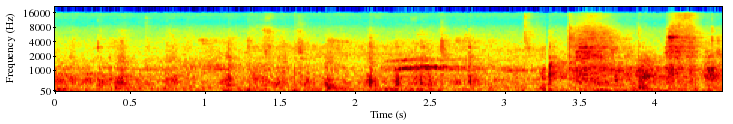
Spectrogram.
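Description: Close-miked chewing: steady, irregular wet clicks of a mouthful of braised pork belly and rice being chewed. A short squeak comes about two seconds in. Near the end there is a brighter hissy burst as rice is shoveled from a glass bowl into the mouth with chopsticks.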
